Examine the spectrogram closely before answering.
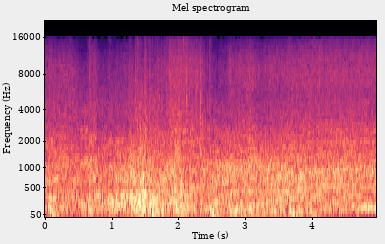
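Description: Tyres screech as a car skids and spins.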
